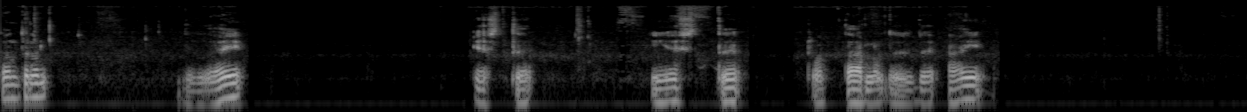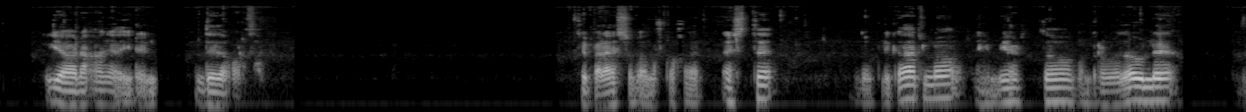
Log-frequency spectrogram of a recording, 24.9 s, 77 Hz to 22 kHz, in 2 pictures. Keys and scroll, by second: 2.4-4.2 typing, 10.1-13.1 typing, 14.9-17.3 typing, 18.6 w, 22.6 super+w, 24.6 w.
